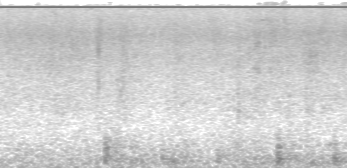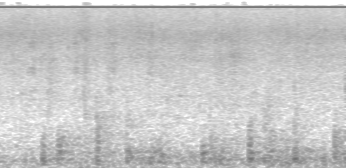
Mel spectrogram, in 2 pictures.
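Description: Performers' footsteps thud across a wooden stage in a large echoing hall.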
